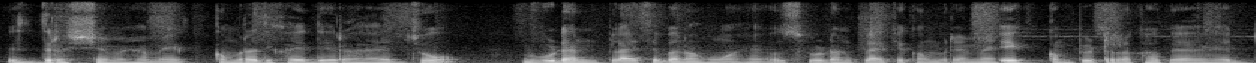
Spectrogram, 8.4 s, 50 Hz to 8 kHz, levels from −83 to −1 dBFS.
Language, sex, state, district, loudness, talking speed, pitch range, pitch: Hindi, male, Maharashtra, Solapur, -20 LUFS, 195 wpm, 120-135 Hz, 125 Hz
